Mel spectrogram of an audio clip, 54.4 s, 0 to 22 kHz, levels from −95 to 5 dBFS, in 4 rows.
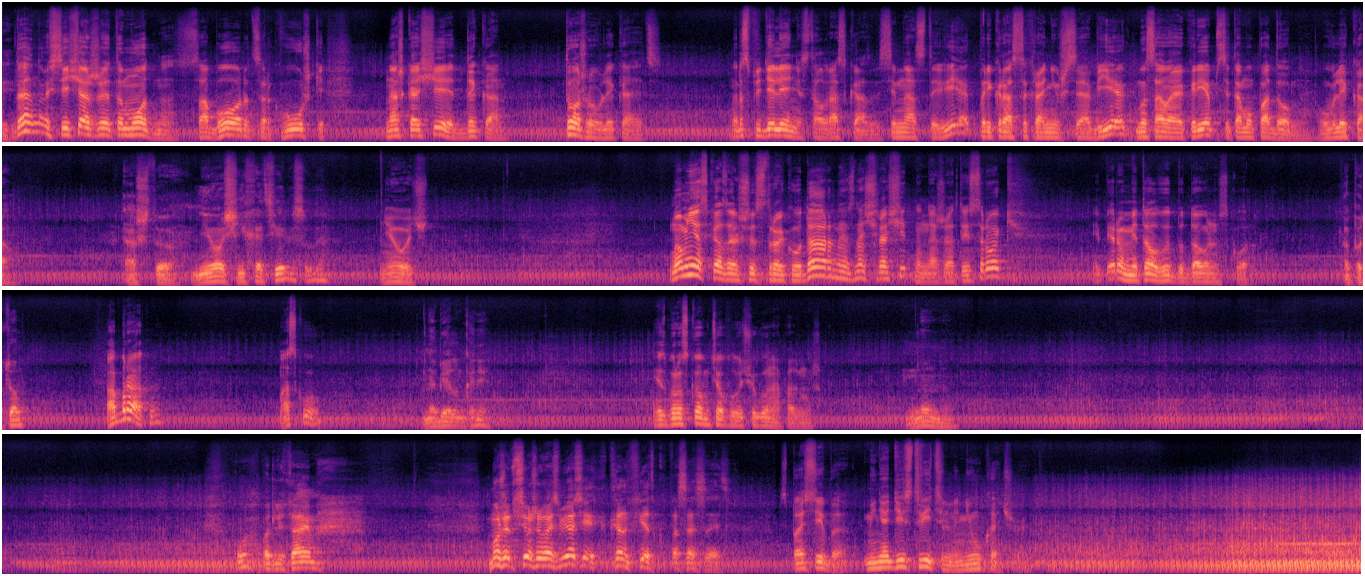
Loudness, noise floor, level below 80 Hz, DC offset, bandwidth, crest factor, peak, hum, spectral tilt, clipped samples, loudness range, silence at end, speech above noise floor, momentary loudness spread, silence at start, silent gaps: -21 LUFS; -42 dBFS; -52 dBFS; under 0.1%; 18.5 kHz; 20 dB; -2 dBFS; none; -5.5 dB/octave; under 0.1%; 13 LU; 0 s; 22 dB; 23 LU; 0 s; none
